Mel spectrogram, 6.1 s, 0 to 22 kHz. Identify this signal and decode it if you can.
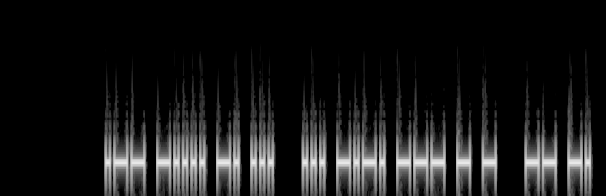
Morse code, heard as a keyed tone, about 28 wpm, 700 Hz. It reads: W6NS SCOTT MN
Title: K1USN SST QSO Practice - 28wpm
